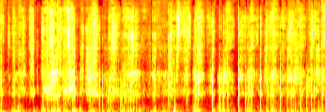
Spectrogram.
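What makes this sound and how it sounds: Fingertips rub and scrape across the upper front of a handheld black plastic Tascam audio recorder. The result is a close, continuous scratching texture of quick, dry strokes that grows more rapid and ticking toward the end, with a heavy low thump underneath and little high content.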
